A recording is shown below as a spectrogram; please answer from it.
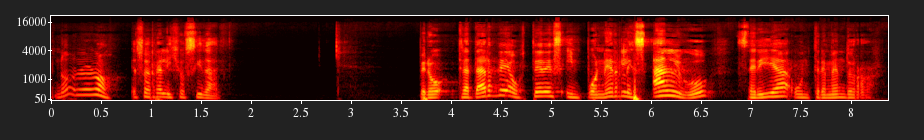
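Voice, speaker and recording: Pastor guy preaching casually, keeps asking the crowd stuff, kinda high voice for a man. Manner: animated, asks the congregation questions constantly. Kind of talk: conversational sermon.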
